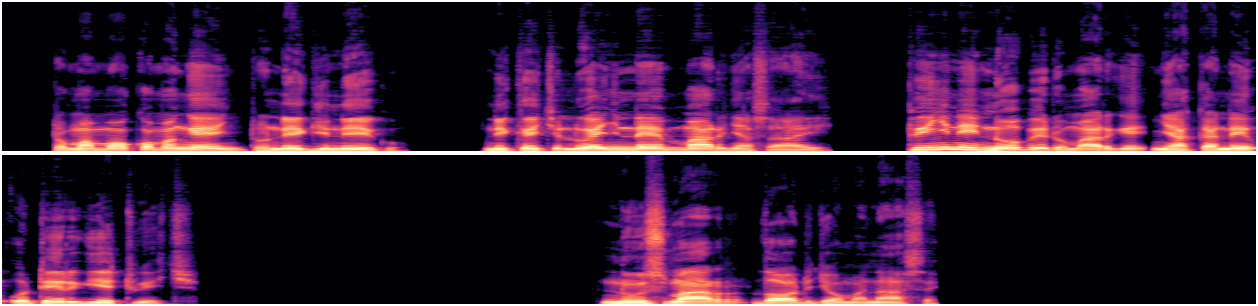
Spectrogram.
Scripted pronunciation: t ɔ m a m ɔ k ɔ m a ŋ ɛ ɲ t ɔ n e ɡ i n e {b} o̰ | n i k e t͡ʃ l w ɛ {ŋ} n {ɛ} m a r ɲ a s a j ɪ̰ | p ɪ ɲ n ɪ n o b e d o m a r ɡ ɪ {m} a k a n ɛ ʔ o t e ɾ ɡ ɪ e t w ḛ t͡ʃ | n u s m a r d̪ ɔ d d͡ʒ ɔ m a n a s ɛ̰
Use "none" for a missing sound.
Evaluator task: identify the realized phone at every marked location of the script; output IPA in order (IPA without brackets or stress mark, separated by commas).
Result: ɡ, ɲ, ɛ, ɲ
